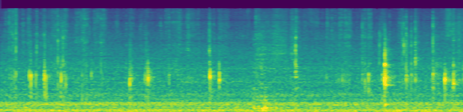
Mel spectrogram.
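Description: Scattered short scrapes and clicks of a plastic squeegee spreading epoxy pore filler across a guitar's wooden back, over a steady low hum.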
